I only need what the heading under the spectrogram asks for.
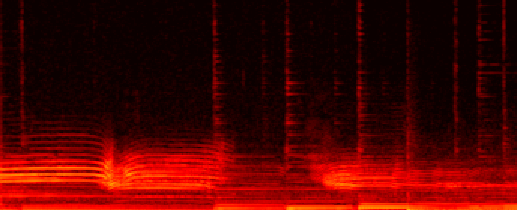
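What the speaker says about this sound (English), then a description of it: "all our lambs are out there being fattened" Lambs out in a spring field on a farm near Omarama bleat repeatedly, with two long wavering calls and other overlapping bleats from nearby animals over a steady low rumble.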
